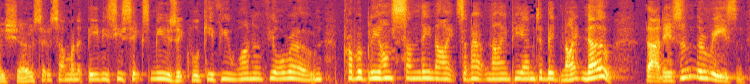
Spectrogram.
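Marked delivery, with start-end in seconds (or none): none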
